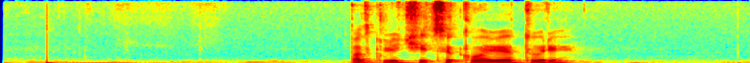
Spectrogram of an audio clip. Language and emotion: Russian, neutral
